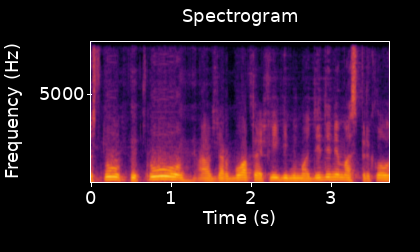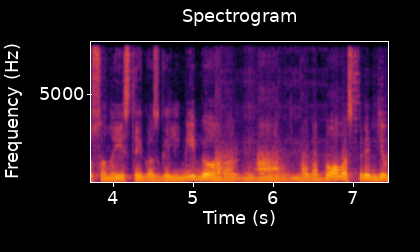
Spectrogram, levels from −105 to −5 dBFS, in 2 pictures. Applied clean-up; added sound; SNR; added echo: neural separator model SepFormer DNS4.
